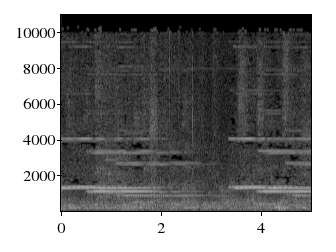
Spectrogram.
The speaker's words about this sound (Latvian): Paldies, lūdzu zvanu.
